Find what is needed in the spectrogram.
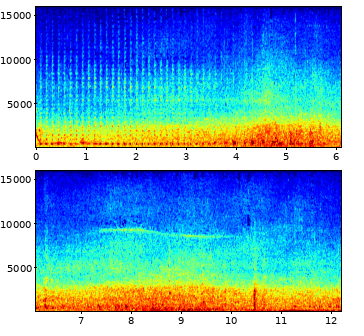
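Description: Pedestrian crossing audio signal: a quick descending zap, then rapid steady ticking for about three and a half seconds, the signal to walk. City street noise follows, with a vehicle's low engine hum from about ten seconds in.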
